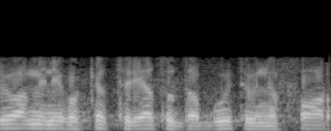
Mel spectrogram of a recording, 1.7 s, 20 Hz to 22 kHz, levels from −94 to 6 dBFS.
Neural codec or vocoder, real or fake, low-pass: none; real; 3.6 kHz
